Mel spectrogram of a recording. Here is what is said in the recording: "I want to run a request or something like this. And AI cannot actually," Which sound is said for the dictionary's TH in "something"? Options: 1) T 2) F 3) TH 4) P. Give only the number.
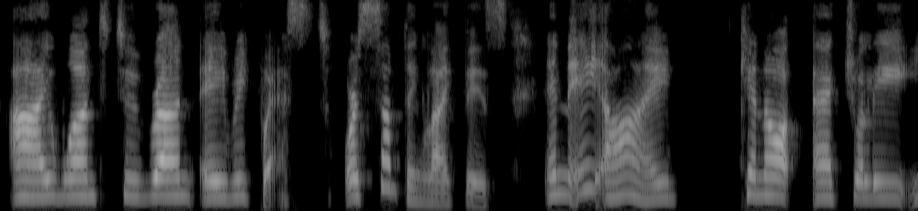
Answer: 3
